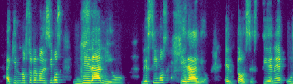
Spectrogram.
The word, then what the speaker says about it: geranio: mira, te fijaste que aquí geranio la estamos escribiendo con G, pero mira, suena como J, suena como ajedrez, geranio, suenan igual, y ajedrez con J.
